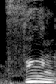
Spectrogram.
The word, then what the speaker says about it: Fyn: It is connected to Fyn Island, not Finn Island, by the Great Belt Bridge completed in 1998.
